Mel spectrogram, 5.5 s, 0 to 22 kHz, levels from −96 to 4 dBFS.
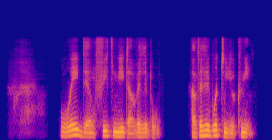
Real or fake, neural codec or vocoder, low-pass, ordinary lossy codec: fake; codec, 16 kHz, 0.5 kbps, FreqCodec, larger model; 7.2 kHz; none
